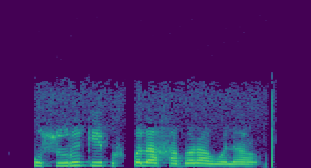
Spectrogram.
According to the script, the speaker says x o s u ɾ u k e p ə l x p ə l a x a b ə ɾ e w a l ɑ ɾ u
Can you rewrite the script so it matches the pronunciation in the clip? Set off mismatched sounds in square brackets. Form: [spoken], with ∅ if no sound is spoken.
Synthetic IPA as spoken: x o s u ɾ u k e p ə [∅] x p ə l a x a b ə ɾ [a] w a l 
